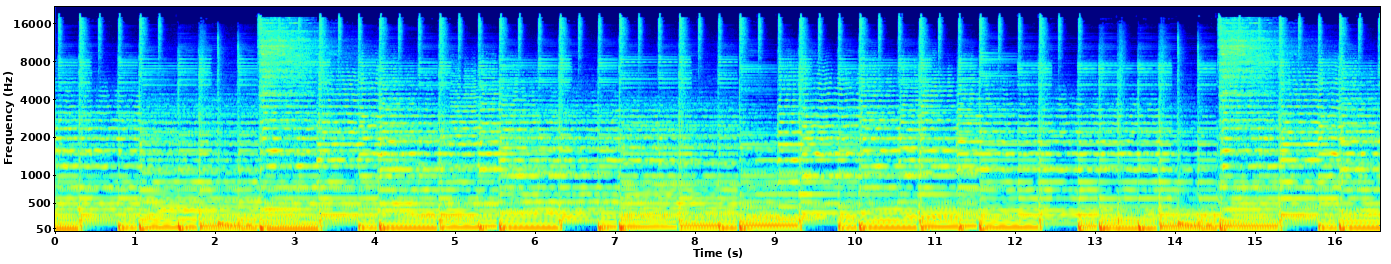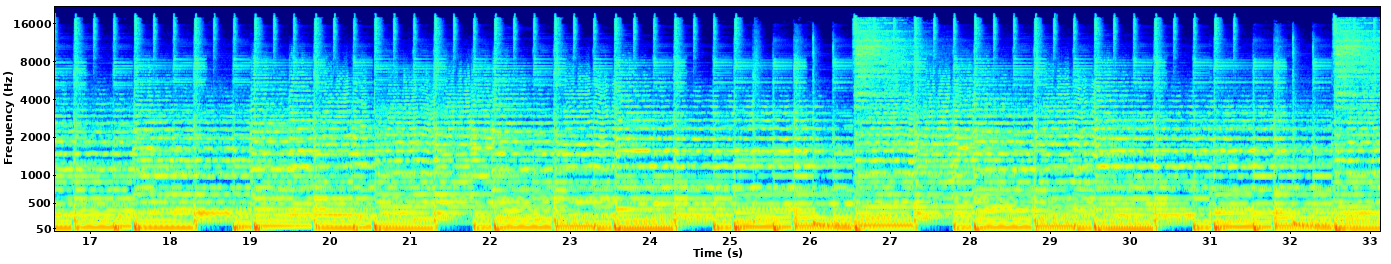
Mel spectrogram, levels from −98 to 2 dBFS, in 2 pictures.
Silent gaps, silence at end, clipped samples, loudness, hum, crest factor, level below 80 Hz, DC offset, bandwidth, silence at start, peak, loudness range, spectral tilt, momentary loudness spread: none; 0 s; under 0.1%; -27 LUFS; none; 18 dB; -30 dBFS; under 0.1%; over 20 kHz; 0 s; -8 dBFS; 1 LU; -5 dB/octave; 3 LU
